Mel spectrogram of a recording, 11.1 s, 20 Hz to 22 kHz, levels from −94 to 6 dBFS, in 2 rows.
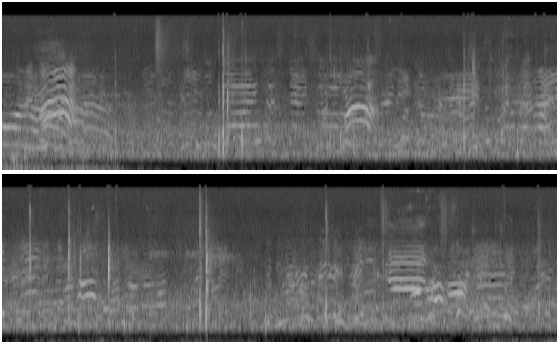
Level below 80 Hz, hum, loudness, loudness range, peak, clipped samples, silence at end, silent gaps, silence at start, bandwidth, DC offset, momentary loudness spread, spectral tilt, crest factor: -62 dBFS; none; -32 LUFS; 2 LU; -4 dBFS; under 0.1%; 0 s; none; 0 s; 17 kHz; under 0.1%; 11 LU; -0.5 dB/octave; 30 dB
